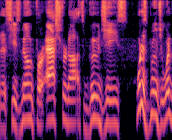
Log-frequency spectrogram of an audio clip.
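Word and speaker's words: Boonji: Like bougie, bougie. Bougie. Like, the bougie space. How do you say it? Bougie. B-O-O-N-G-I. There's an N in there.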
